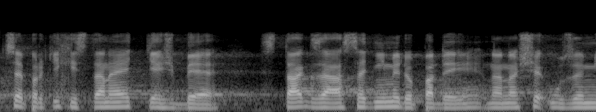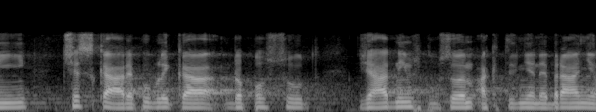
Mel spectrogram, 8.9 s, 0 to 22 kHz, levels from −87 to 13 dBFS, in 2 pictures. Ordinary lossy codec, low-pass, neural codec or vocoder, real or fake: Opus, 24 kbps; 7.2 kHz; none; real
